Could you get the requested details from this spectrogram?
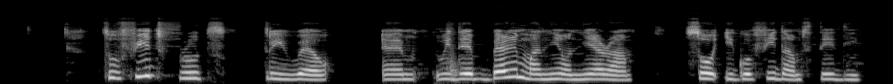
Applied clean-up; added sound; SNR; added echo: none; none; none; none.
